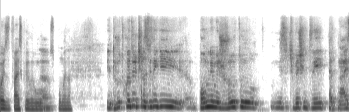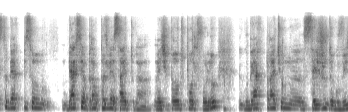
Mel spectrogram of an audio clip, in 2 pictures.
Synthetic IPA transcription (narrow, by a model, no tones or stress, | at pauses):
kɔjzɐt̪ovaiskə̰ɣd̪ɐɡd̪aspomɛnə | id̪ɾuɡʊot̪o̥koɛt̪ʊɛt͡ʃasvinɐɡʲipɔmlʲɛmɛʒd̪uʒuɡˠot̪o | mislʲət͡ʃɛbɛʃɛd̪vɛipɛt̪najst̪əbjaxpisəlˠ | bjaxsinɐpɾalˠpɤɾvijəsajt̪ːoɡavəvɛt͡ʃɛ̥pɤɾvot̪ʊ̥poɾt̪fɔlʲʊɡobʲjaxpɾat̪ʲilˠnɐsɛʒʊd̪ɐɡovi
